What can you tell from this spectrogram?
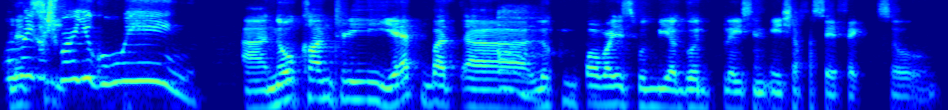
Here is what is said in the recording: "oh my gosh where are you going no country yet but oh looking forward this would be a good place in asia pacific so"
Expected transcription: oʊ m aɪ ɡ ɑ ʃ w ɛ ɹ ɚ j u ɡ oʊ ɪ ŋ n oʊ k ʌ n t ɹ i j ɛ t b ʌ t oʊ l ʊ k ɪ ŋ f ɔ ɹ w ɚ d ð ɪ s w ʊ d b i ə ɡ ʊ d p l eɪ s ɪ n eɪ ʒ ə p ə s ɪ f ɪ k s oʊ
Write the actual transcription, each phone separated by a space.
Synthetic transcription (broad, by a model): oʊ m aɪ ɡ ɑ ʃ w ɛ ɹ j u ɡ oʊ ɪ ŋ n oʊ k ʌ n t ɹ i j ɛ t b ʌ t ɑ l ʊ k ɪ ŋ f ɔ ɹ w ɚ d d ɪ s w ʊ d b i ə ɡ ʊ d p l eɪ s ɪ n eɪ ʃ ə p ə s ɪ f ɪ k s oʊ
